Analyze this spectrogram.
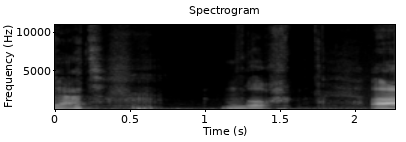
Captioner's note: sound of disgust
